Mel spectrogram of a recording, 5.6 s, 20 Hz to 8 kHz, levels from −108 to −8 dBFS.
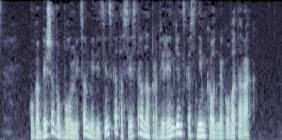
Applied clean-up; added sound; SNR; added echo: none; none; none; none.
